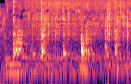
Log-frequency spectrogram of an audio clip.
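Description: Oil sizzles and crackles as tempering spices and curry leaves are stirred in a pan, with repeated scraping strokes over the frying hiss.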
